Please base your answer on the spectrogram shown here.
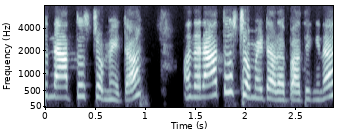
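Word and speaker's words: Gnathostomata: அந்த நாத்தோஸ் G silent ஆக்சுவலா, அதை என் தான் ப்ரொனவுன்ஸ் பண்ணும், நாத்தோன்னு தான் சொல்லுவாங்க. Okay, so நாத்தோஸ் டொமேட்டா.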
